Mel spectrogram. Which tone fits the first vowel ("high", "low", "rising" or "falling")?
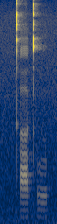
high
